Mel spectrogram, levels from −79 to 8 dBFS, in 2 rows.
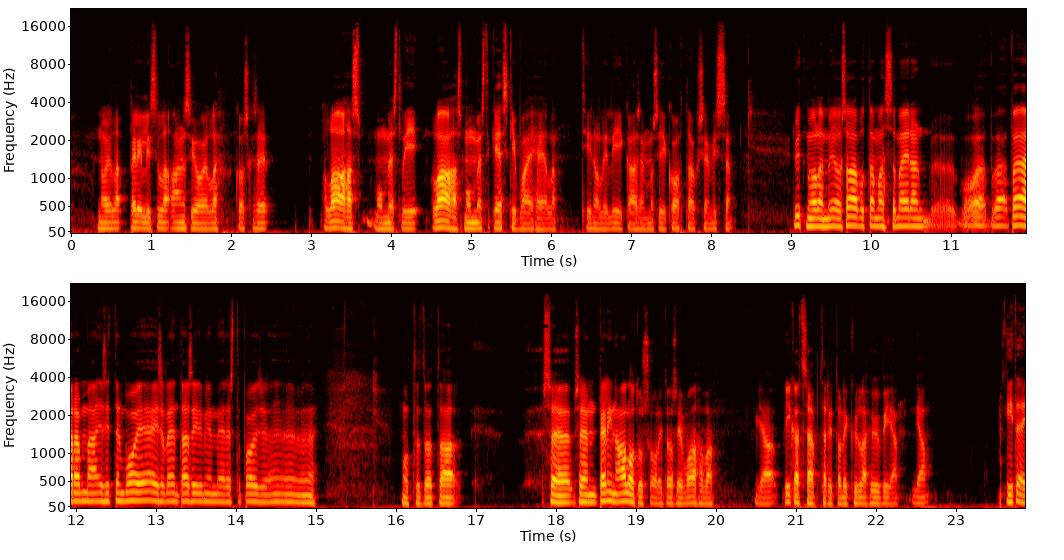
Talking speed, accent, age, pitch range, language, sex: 130 wpm, native, 20-39, 100-130 Hz, Finnish, male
